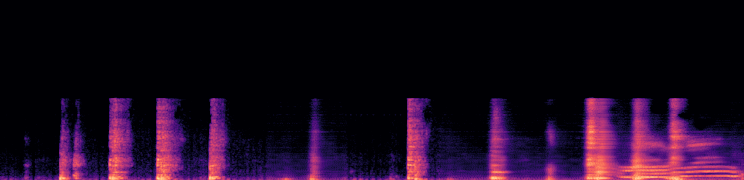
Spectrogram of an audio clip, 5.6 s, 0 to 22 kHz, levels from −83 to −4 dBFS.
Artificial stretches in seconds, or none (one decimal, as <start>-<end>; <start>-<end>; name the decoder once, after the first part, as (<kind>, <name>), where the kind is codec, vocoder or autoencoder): 2.0-2.6 (vocoder, Vocos); 3.3-5.6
